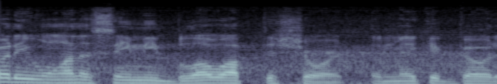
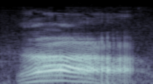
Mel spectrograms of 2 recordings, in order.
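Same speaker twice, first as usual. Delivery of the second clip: loud startled yelp; 9 semitones higher, 11 dB louder than usual. Real, not acted. Sudden loud outcry on stream.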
